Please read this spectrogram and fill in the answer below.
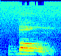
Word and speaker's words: bom: So say with me, bom, bom. So here's how we spell it, and I want to give you a vocabulary tip here.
